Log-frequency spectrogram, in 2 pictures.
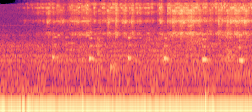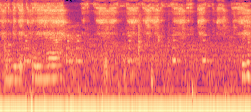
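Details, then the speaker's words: Ultrasonic dental scaler with water spray giving a loud, steady, high-pitched hiss and whine while removing tartar from an anesthetized dog's teeth during a veterinary dental cleaning; the operator wears a face shield and mask. "we are using an ultrasound scaler to remove the tartar from Philly's teeth I use a face shield and Mass to protect myself from the bacteria this scaler can be quite loud"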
